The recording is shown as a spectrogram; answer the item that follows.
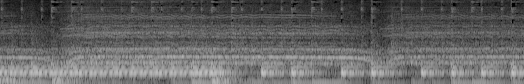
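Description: Instrumental Vietnamese Tết spring music: a held high melody note that slides down about a second in and again near the end, over sustained chords, with light percussion in the second half.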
